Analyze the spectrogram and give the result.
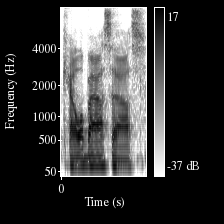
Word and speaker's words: Calabasas: Calabasas and... – Say it right. Calabasas. – Calabasas.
